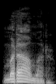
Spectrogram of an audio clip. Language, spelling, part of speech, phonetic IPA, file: Russian, мрамор, noun, [ˈmramər], Ru-мрамор.ogg
- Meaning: marble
